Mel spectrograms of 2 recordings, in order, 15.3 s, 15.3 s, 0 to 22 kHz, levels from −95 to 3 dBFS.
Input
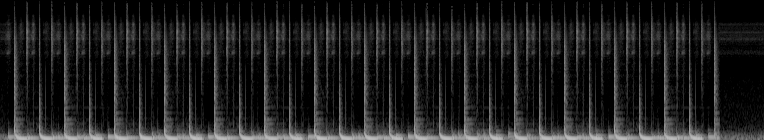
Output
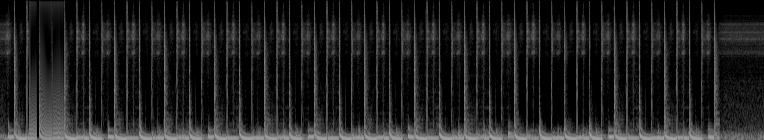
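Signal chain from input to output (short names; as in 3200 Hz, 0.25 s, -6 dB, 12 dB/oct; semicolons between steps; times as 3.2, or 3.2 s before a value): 0.58–1.29 Schmitt trigger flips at -36 dBFS; low shelf 110 Hz -10 dB; compressor 6:1, threshold -42 dBFS, peak gain reduction 12.5 dB; 10.37–11.83 band shelf 1200 Hz -16 dB 3 oct; added harmonics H 3 -11 dB, 7 -19 dB, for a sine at -25 dBFS; gain +13.5 dB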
